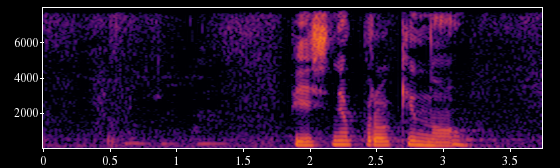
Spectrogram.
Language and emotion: Russian, neutral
